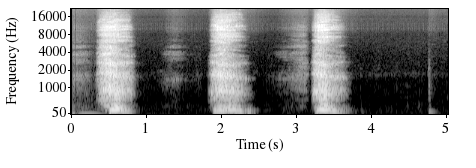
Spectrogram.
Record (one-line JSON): {"exhalation_length": "5.0 s", "exhalation_amplitude": 32768, "exhalation_signal_mean_std_ratio": 0.37, "survey_phase": "beta (2021-08-13 to 2022-03-07)", "age": "45-64", "gender": "Male", "wearing_mask": "No", "symptom_sore_throat": true, "smoker_status": "Never smoked", "respiratory_condition_asthma": false, "respiratory_condition_other": false, "recruitment_source": "REACT", "submission_delay": "2 days", "covid_test_result": "Negative", "covid_test_method": "RT-qPCR", "influenza_a_test_result": "Negative", "influenza_b_test_result": "Negative"}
